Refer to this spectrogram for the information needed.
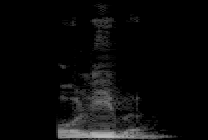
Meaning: olive (fruit)
- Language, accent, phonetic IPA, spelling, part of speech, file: Catalan, Valencia, [oˈli.va], oliva, noun, LL-Q7026 (cat)-oliva.wav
